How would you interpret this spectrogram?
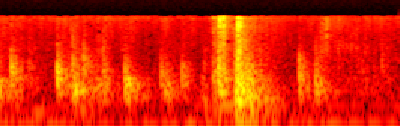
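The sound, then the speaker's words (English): A hotel room door shuts with a dull thunk, followed by a few scraping, rattling clicks of a key turning in the lock, all fairly quiet with no one speaking. “After locking the door, the two men walked away down the hotel corridor.”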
